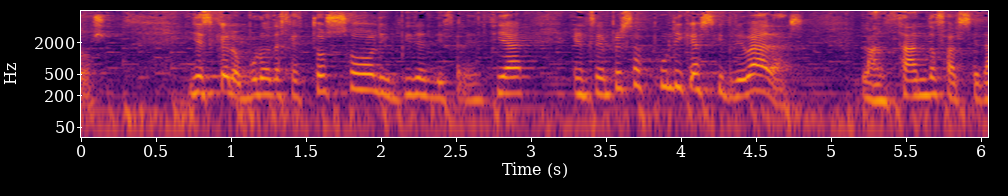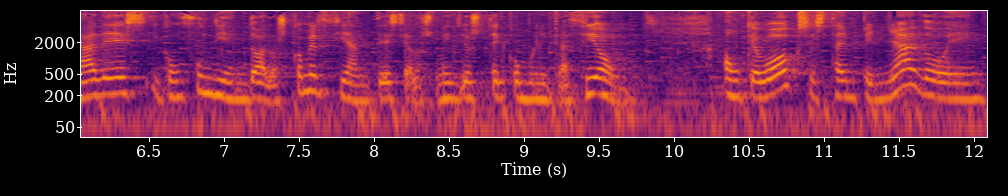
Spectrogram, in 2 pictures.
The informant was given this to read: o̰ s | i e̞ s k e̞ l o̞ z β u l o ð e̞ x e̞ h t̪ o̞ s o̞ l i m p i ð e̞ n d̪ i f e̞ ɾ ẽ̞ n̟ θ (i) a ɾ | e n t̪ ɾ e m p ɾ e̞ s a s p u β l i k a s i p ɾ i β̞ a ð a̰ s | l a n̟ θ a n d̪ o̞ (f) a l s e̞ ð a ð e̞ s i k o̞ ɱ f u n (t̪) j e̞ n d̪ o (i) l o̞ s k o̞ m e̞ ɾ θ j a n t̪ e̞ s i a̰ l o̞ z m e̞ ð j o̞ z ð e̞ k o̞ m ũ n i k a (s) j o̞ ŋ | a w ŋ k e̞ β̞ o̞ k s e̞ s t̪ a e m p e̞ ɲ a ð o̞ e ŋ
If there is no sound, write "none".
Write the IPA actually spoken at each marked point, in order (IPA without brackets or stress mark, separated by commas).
j, f, d̪, a, θ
